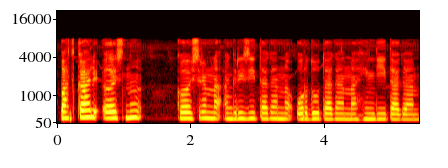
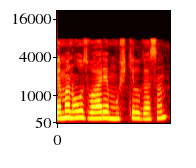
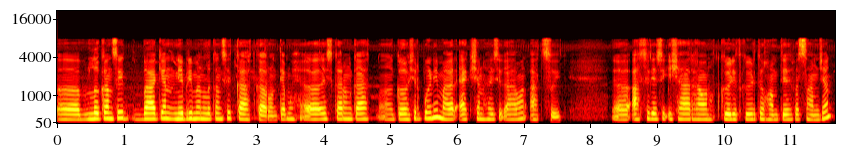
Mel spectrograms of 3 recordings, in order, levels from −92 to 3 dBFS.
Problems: background sounds at intervals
